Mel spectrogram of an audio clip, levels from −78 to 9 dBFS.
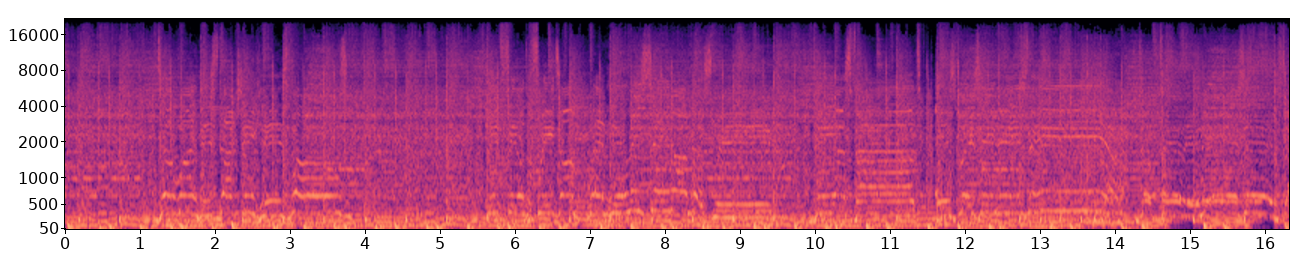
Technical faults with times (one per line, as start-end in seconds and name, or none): none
